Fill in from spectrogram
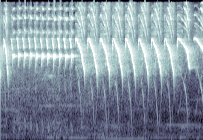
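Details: Kenari Nusantara canary training song: a quick run of short bright repeated notes, then loud downward-curving whistled sweeps about three times a second.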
